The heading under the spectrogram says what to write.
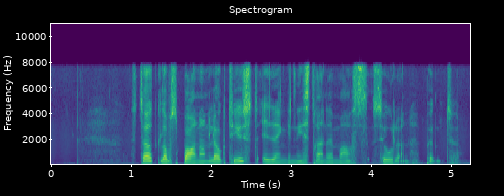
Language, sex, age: Swedish, female, 18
